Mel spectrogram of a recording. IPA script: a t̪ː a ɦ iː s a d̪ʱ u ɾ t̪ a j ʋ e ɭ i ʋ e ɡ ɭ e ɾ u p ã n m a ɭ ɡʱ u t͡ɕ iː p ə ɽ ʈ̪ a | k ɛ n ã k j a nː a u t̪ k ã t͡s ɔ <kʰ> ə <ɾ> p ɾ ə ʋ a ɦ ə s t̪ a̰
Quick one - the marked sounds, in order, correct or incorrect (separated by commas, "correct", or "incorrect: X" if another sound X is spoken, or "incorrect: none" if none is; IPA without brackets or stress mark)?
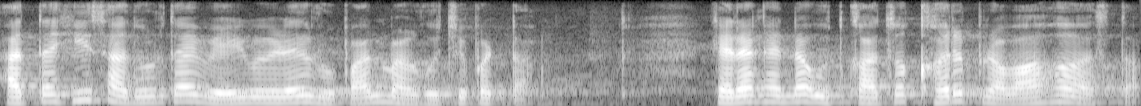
correct, correct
